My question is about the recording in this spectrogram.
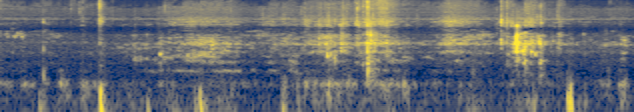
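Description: Ladle stirring a thick broth in a metal wok: faint scraping and liquid sloshing with a few sharp knocks of the ladle against the pan.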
